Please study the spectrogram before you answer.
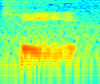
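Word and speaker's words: Quay: raffles qu a why it's actually pronounced key I just like it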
